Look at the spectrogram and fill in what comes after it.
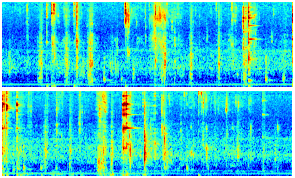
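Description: A person chewing and crunching on a mouthful of Korean home-cooked food. Metal chopsticks and a spoon clink against ceramic bowls, ringing most clearly about five, six and eight seconds in, over a low steady hum.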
